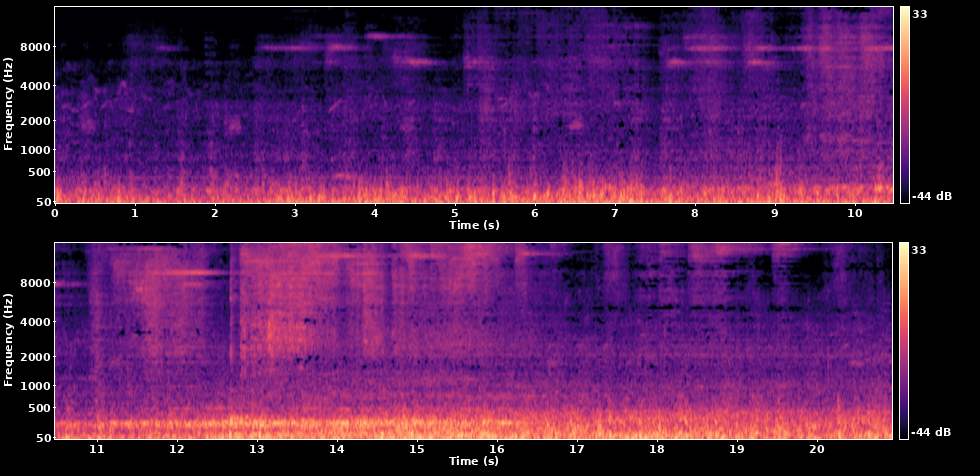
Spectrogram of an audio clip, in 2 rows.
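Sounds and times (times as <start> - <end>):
freight train rumbling on rails: 0.0 - 20.9
high-pitched wheel squeals: 7.7 - 12.5.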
